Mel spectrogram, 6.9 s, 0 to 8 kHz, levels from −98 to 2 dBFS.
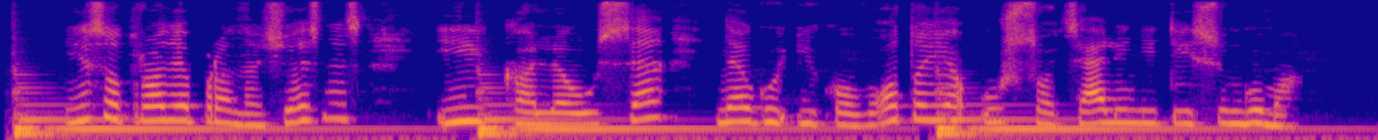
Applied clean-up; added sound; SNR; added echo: none; Bowed string instrument; 4 dB; none.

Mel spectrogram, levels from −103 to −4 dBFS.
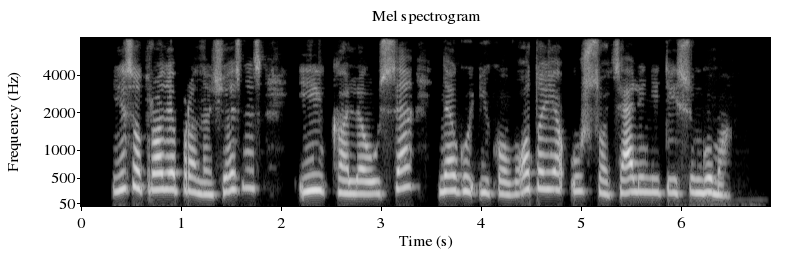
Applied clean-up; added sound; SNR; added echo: neural mask model Resemble Enhance denoiser.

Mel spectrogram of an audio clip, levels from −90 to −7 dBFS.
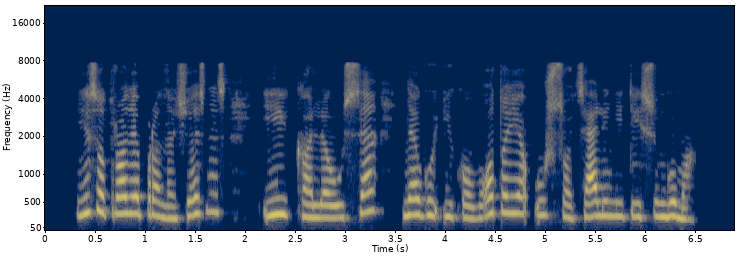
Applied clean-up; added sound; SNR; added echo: none; none; none; none.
